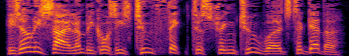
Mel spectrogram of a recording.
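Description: A man reading aloud plays a cheeky teenage schoolboy, raised in pitch and bouncing around lively. His breezy, offhand delivery sounds close and dry. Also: moderate pace, no echo. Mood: breezy, teasing. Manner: breezy, dismissive.

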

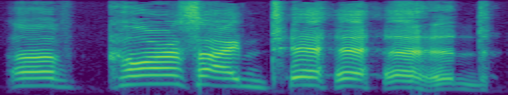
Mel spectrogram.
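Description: Man playing a high-pitched, gloating cruel villainess. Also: very animated, bright, forceful tone, dry recording, clean studio sound, full character voice. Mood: smug, scornful. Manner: drawn-out, mocking, theatrical. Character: cruel, gloating, vain adult woman guardian, theatrical villain.

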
